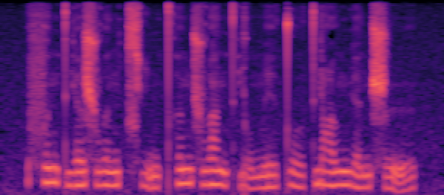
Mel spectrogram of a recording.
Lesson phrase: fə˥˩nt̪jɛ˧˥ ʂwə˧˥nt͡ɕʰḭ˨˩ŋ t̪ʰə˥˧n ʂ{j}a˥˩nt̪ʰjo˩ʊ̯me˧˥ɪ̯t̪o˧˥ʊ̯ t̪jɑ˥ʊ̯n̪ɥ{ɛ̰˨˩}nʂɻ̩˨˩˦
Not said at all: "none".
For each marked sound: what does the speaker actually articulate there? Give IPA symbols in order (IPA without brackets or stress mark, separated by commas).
w, ɛ˧˥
